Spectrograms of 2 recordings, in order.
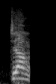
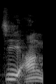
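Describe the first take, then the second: First: It is said as one fused syllable. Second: It is said as two distinct parts. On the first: The speaker calls it wrong. "짱 하지 말고" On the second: The speaker calls it right. "찌앙 이렇게 두, 두 자로 하라고"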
